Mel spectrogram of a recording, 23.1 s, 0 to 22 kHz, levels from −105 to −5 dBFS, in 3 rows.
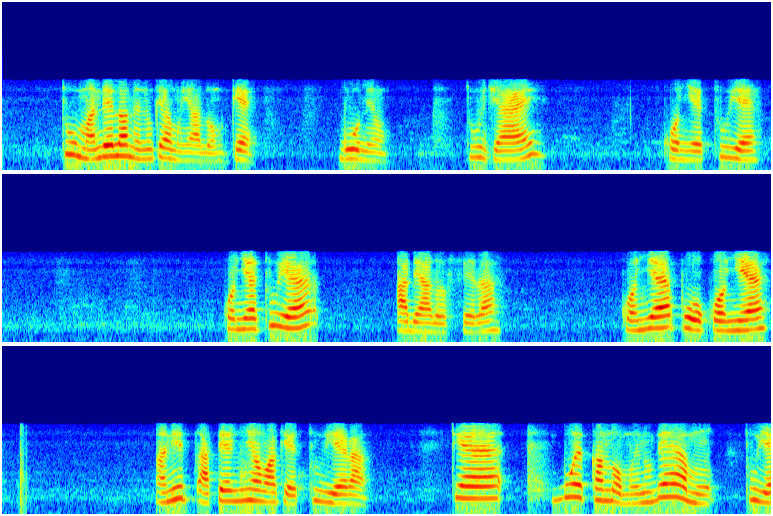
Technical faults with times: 0.00-23.07 GSM full-rate codec
10.76-10.84 GSM bit errors
15.52-15.68 GSM bit errors

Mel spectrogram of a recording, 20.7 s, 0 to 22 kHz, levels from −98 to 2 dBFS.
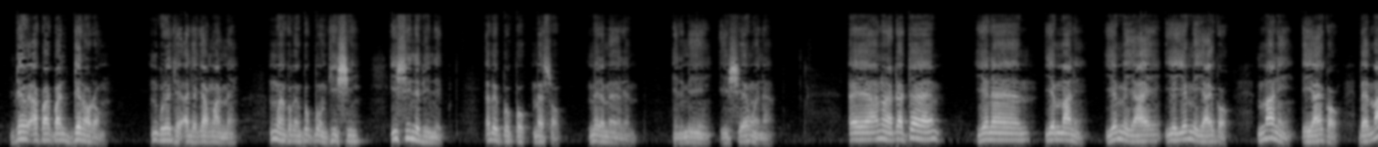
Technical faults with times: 0.00-20.67 AAC compression

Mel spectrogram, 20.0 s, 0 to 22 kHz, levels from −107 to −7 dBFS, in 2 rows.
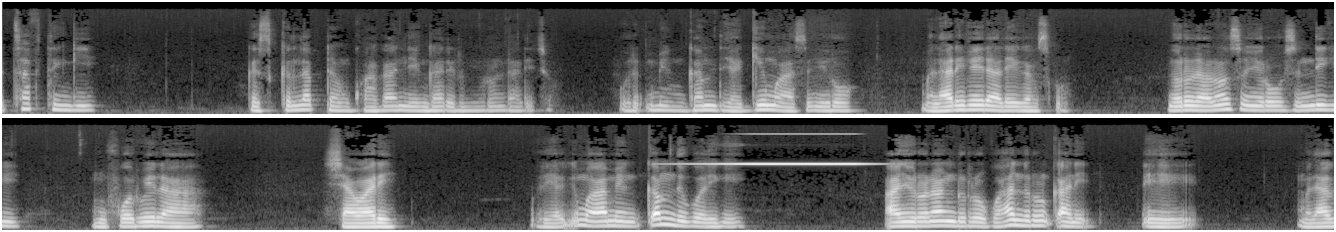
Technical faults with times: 14.86-16.81 loudspeaker feedback squeal

